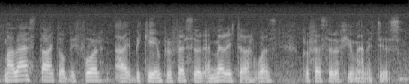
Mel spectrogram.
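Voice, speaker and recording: Older Hungarian-accented woman, retired professor, gravelly, measured reminiscing. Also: low-pitched, a little hiss or hum, poor audio. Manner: measured, with fillers and soft laughs. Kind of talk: reflective storytelling.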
